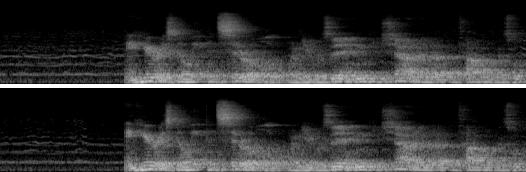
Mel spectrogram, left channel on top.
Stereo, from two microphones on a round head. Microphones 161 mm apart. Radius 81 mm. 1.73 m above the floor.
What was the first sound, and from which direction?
A man speaking, 80° right.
